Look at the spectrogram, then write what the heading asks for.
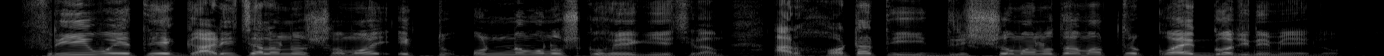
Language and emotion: Bengali, surprised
